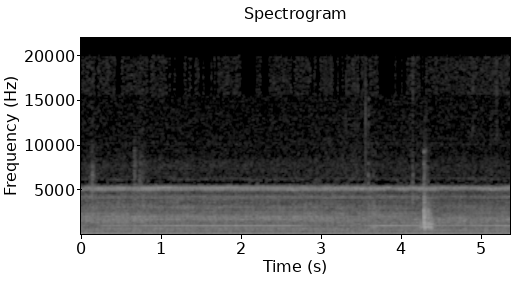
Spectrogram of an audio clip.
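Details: Eveready Model 32 tube radio, repowered with heaters warm, driving a large speaker (roughly 8 ohms) from a signal generator: clean steady test tone over low hum plus faint chirping from shop computer equipment. Normal audio output.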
